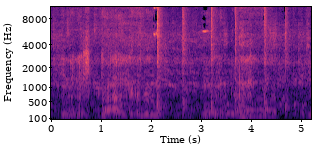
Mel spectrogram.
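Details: Rat Terrier growling and snapping at a Jack Russell during a game of tug with a rope while lying in bed, not liking being disturbed; rough, low rumbling growls broken by sharp snapping clicks.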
